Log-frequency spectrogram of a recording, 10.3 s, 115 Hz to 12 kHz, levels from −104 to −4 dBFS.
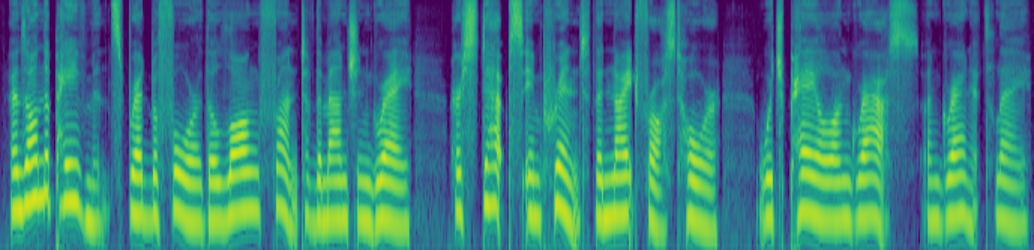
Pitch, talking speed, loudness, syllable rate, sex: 220 Hz, 155 wpm, -20 LUFS, 3.9 syllables/s, female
